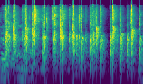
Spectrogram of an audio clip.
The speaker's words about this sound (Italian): Complimenti, bravissimi. Devo dire che applauso a voi stessi.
